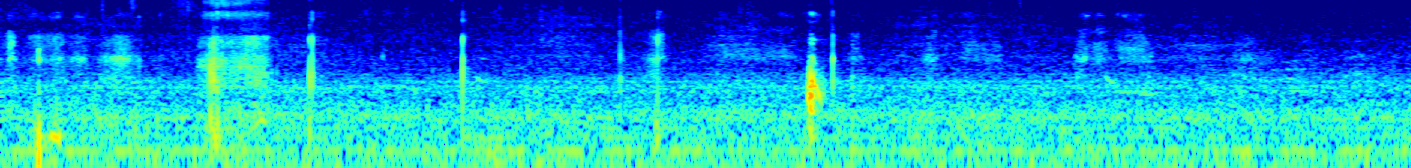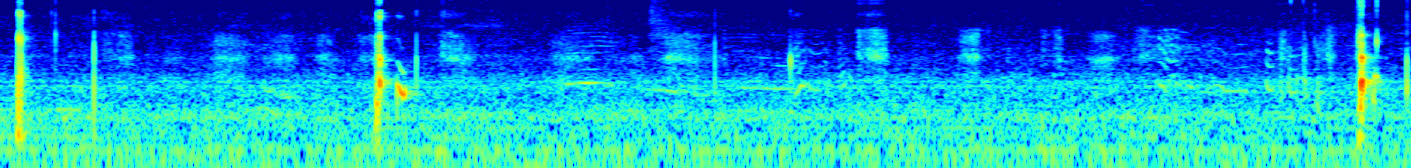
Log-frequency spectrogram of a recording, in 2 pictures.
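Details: Faint, sharp hiccup clicks coming irregularly every few seconds in a quiet indoor room; hiccups.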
